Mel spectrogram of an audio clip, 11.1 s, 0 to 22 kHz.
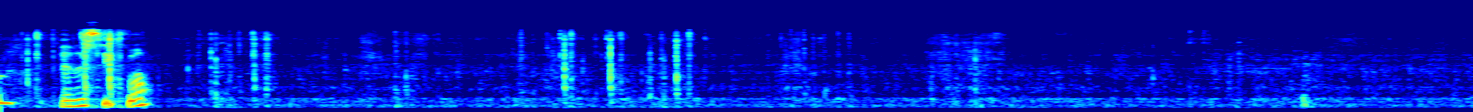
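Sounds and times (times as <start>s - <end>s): keyboard typing clicks: 0.2s - 2.1s, 3.9s - 6.4s.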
